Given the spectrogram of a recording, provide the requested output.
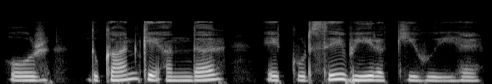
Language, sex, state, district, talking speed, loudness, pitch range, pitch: Hindi, female, Uttar Pradesh, Saharanpur, 120 wpm, -17 LUFS, 185-205 Hz, 195 Hz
